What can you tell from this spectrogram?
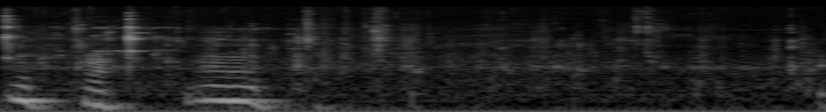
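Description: A couple of short voiced sounds from a person at the table in the first second and a half, then quiet eating with faint spoon and plate clicks over a steady low hum.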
